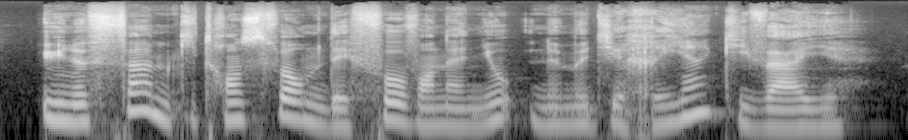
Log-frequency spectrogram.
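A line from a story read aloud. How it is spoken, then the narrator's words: Mutter. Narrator (French): marmonne-t-il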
